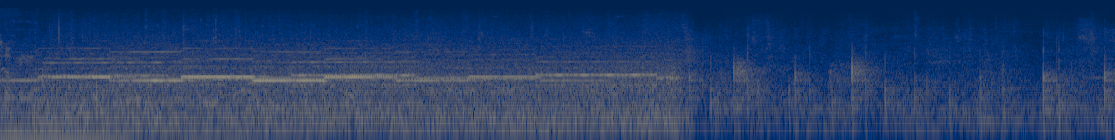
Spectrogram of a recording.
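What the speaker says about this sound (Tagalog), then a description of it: "Ambulansya!" A wailing ambulance siren rises and falls with a steady tone over a low rumble for about five seconds, then cuts away to quieter scattered knocks and movement.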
